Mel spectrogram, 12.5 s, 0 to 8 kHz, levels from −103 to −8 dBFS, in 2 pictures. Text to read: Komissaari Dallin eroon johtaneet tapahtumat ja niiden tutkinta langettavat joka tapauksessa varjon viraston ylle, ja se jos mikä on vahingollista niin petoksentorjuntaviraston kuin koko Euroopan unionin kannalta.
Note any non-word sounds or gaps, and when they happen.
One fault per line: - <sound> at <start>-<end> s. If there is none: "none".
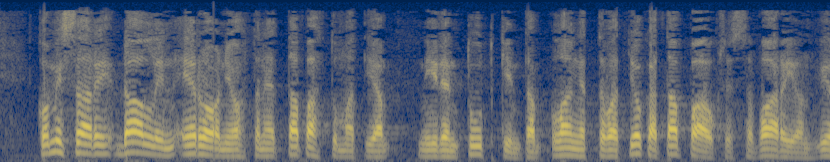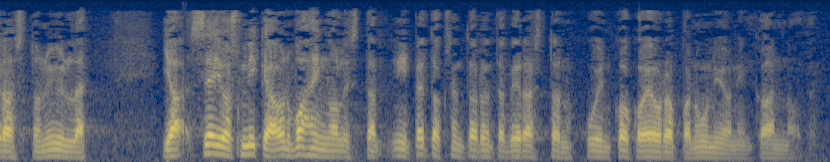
none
